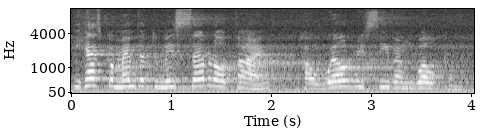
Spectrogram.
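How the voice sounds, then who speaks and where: A woman's fairly high, fairly quick voice with an Cuban accent, fairly even intonation, audible room echo and noticeable background noise. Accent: Cuban Spanish accent (joked as southern). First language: Spanish. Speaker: university system president. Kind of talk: ceremonial speech. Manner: formal.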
